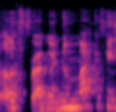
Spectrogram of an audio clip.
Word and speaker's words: McAfee: We've decided we're going to go with the Irish version of the pronunciation of the name, because I hear a lot of other, I'm going, no, McAfee sounds much better to me.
